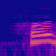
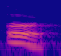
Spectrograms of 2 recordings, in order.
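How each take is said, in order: First: The word starts with a pronounced H. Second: The H is dropped, leaving just 'er'. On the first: "her becomes er" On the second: "her becomes er. Just er"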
